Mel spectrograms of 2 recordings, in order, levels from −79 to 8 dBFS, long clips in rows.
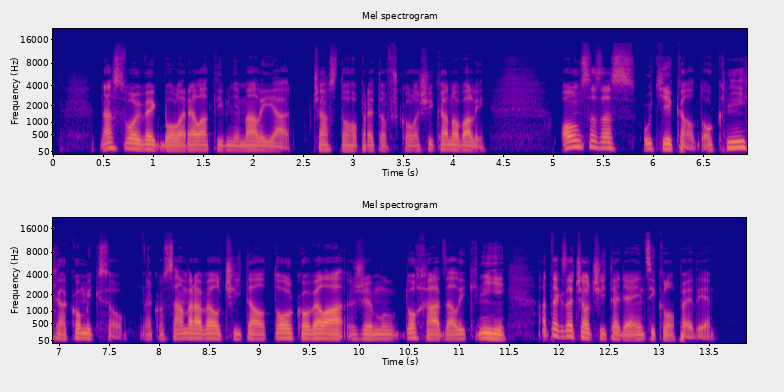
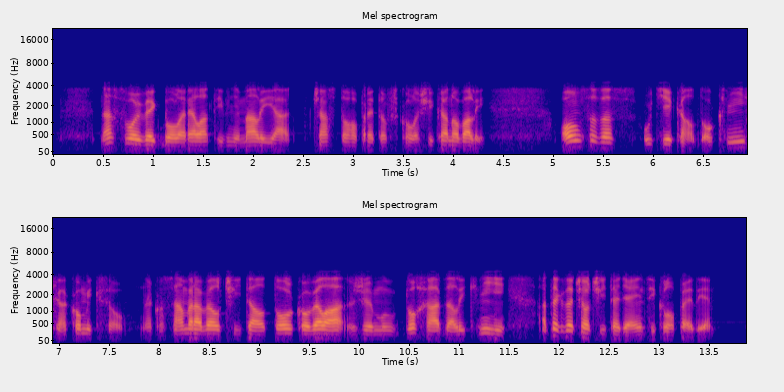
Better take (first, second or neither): first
